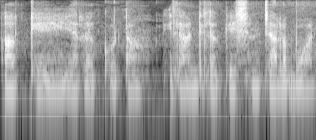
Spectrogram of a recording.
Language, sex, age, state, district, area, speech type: Telugu, female, 30-45, Telangana, Warangal, rural, spontaneous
